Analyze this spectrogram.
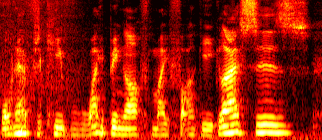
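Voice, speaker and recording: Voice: medium pitch, measured pace, fairly bright tone. A performer voicing a nervous, flustered young gadget engineer in an ASMR roleplay, stammering shyly and breaking off mid-phrase. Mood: flustered, embarrassed.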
